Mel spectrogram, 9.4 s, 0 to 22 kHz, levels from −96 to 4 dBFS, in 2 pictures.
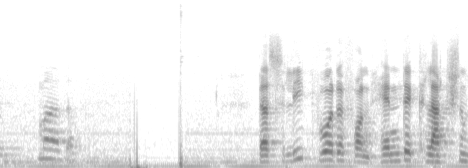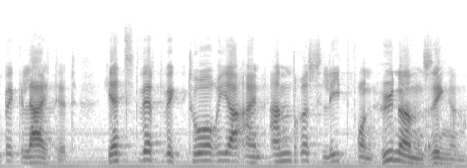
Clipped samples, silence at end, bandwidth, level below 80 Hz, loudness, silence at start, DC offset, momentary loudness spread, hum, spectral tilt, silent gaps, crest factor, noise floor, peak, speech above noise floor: under 0.1%; 0 s; over 20 kHz; -66 dBFS; -43 LUFS; 0 s; under 0.1%; 17 LU; none; -5 dB/octave; none; 22 dB; -67 dBFS; -24 dBFS; 24 dB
